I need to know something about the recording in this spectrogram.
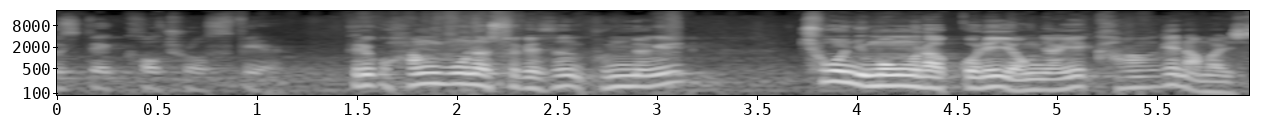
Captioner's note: speaking in Korean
